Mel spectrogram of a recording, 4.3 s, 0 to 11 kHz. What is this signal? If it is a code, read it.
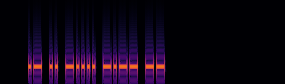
Morse code, heard as a keyed tone, about 30 wpm, 700 Hz. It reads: AI6YM
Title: USA Call Signs - 5 Characters - Repeated 3x - 30wpm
